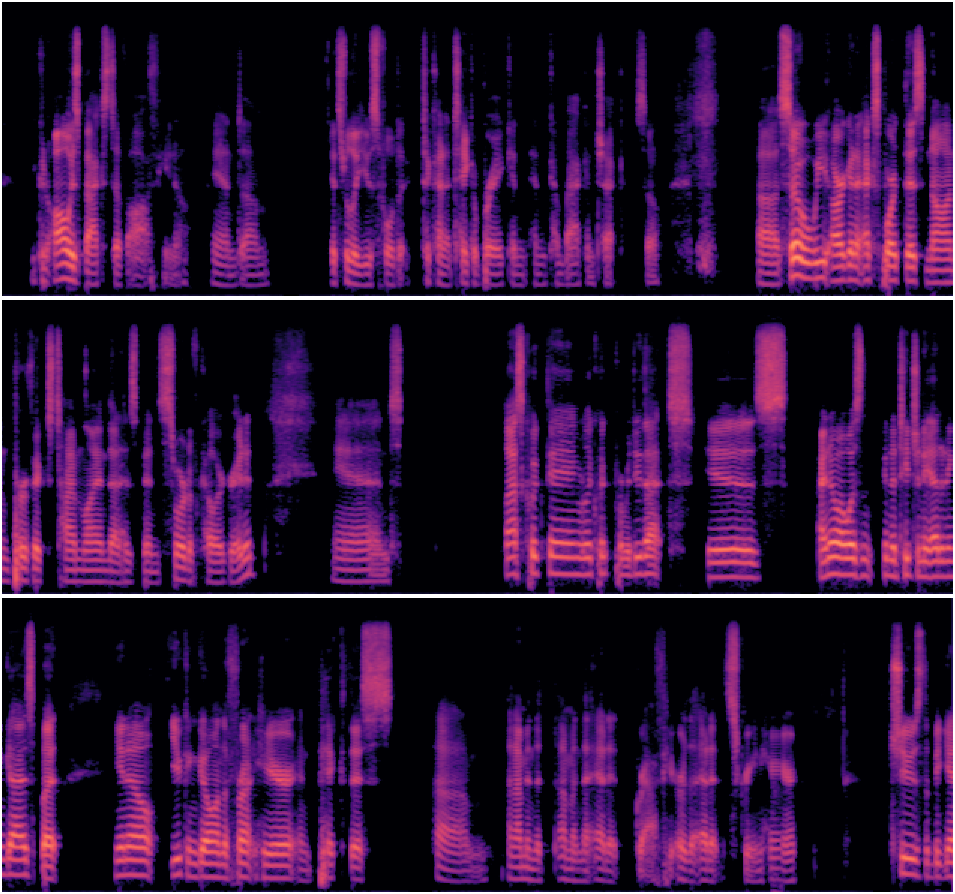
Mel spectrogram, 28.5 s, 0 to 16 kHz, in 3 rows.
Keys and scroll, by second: 15.7 ctrl+=, 22.9 ctrl+=, 26.4 ctrl+=.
